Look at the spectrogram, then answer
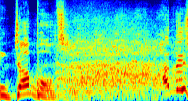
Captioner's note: audience laughs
